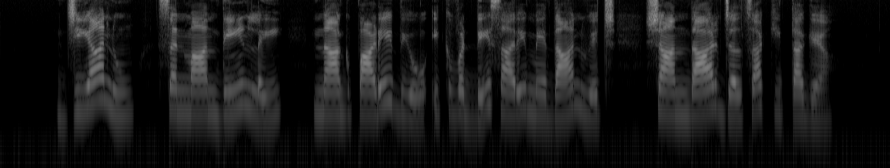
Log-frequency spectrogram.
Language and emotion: Punjabi, neutral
